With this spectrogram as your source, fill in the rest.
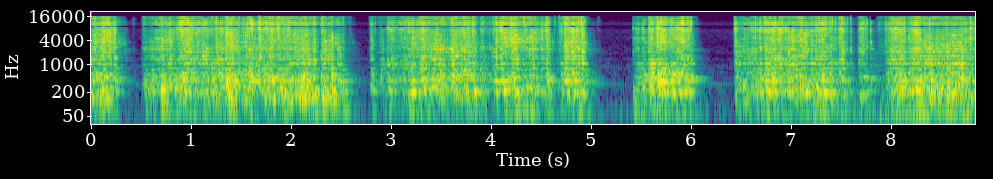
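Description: The tip and edge of a silicone spatula scrape and rub the dark textured nonstick base of a shallow, round fluted metal tart tin that is empty apart from crumbs. The result is steady, gritty, mid-low scraping in long passes, broken by a few brief silent pauses.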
